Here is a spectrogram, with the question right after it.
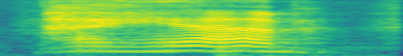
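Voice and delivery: breathless voice. Reading a folk tale aloud, a running man answers: breathless. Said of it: "The first man said breathlessly".

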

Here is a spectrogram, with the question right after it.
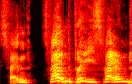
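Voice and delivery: very slow, high, drawn out, through gritted teeth. Voicing the professor calling sven for help: through gritted teeth. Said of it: "out of the corner of his, uh, gritted teeth".

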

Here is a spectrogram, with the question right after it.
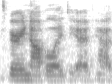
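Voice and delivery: dry, deadpan sarcastic delivery.

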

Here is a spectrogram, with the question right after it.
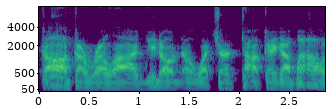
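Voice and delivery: voice dropped low into chest, dismissive. Praising an announcer partner, imitating Jesse: Jesse deep voice. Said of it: "I just loved his deep voice, like".

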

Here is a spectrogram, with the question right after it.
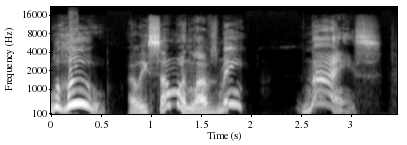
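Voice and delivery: very high, long, swooping, overjoyed whoop. Retelling calling dad to say I love you: imitating dad being all happy. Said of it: "He was all happy".

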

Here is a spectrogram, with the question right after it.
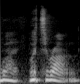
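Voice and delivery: ordinary delivery

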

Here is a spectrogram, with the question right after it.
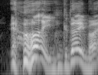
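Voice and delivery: put-on clumsy, drawn-out Canadian accent. Imitating how the Latifis would answer: bad Canadian accent as Latifi. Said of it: "I can't do a Canadian accent".

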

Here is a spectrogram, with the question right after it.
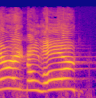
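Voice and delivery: very loud, high, furious angry yell. Storyteller quoting an atheist neighbor shouting back at a praising lady, retelling an angry shout. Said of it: "he would stand out back and he would shout".

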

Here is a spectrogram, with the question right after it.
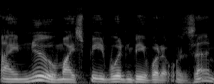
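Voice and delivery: ordinary talk

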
